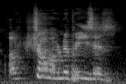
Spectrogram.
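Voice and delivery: high, fast shouting farmer; quick loud high threat; shouted. Acted. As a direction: bark the threat. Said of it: "shouted Bunce".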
